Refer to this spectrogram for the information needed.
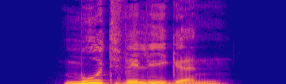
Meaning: inflection of mutwillig: 1. strong genitive masculine/neuter singular 2. weak/mixed genitive/dative all-gender singular 3. strong/weak/mixed accusative masculine singular 4. strong dative plural
- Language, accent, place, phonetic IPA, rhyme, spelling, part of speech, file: German, Germany, Berlin, [ˈmuːtˌvɪlɪɡn̩], -uːtvɪlɪɡn̩, mutwilligen, adjective, De-mutwilligen.ogg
